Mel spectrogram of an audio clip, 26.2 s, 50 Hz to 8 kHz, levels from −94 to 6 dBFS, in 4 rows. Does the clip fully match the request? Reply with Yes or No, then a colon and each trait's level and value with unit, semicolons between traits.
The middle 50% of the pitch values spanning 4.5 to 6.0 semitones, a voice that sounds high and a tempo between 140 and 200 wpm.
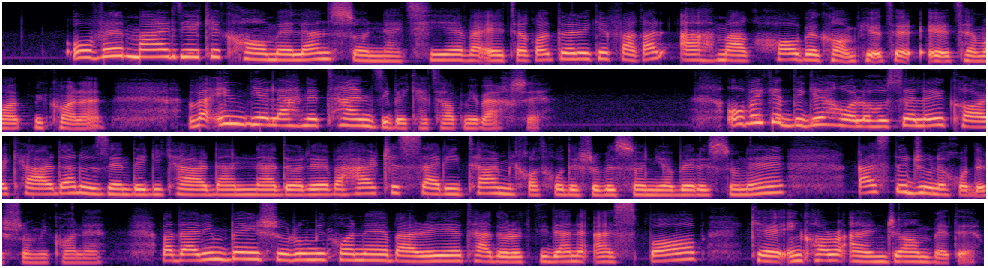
Yes: average, 5.1 semitones; high, 220 Hz; average, 150 wpm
